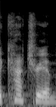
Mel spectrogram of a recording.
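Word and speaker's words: Khatyrka: So this is an X-ray diffraction pattern from the icosahedrite sample found in the Kachira meteorite. – Excellent pronunciation, like a native. – Yeah, this is from the Kachira meteorite showing fivefold symmetry.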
